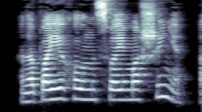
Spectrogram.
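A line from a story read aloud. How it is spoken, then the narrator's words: Curt, suppressed fear. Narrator (Russian): отрывисто спросил я, игнорируя темный липкий страх, подбирающийся к самому горлу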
